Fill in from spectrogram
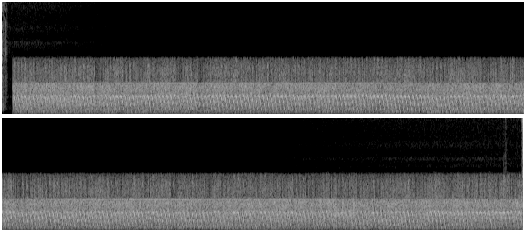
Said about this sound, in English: here's a sample from Chris's website of a warbler jammer in action, just so you can hear what that sounded like, the woo-woo that Forrest was talking about.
